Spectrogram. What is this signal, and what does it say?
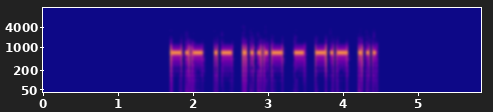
Morse code, heard as a keyed tone, about 25 wpm, 700 Hz. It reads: KA4TKS
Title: USA Call Signs - 6 Characters - 25wpm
